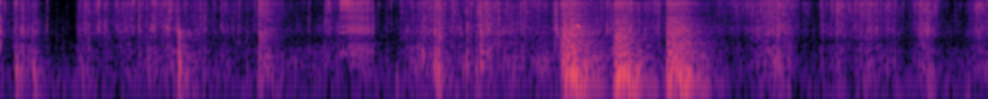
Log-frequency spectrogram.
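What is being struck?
Plastic bubble wrap.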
